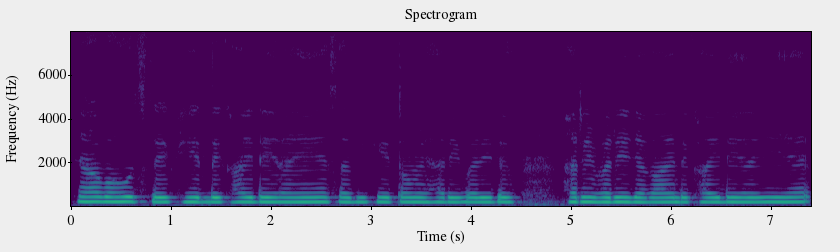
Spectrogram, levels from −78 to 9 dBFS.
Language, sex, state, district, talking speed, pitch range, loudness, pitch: Hindi, female, Jharkhand, Sahebganj, 170 wpm, 205-210 Hz, -29 LUFS, 205 Hz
